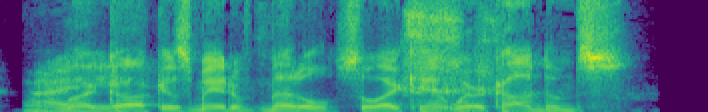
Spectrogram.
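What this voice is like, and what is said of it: Booming robot character voice. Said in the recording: “How do you even do that fucking voice? Optimus's voice is like, you have to boom it through a through something.”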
